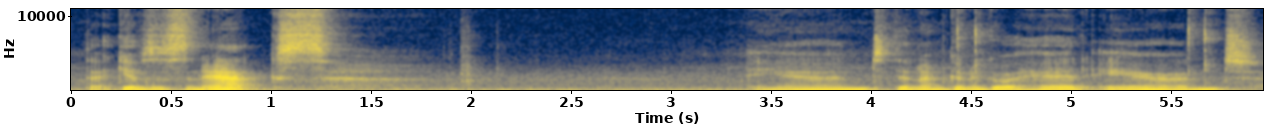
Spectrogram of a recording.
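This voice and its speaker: A man's voice: deep voice, little pitch movement, takes it slowly, fairly bright tone, a little hiss or hum. A man with a stuffy, sniffly voice from a cold, casually talking through a survival game as he plays, rambling and correcting himself. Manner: rambling, self-correcting, talks through each game step. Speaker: gaming streamer. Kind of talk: casual let's-play commentary.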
